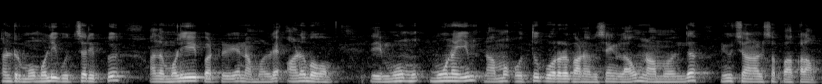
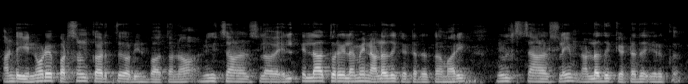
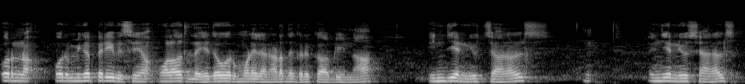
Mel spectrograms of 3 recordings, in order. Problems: constant background noise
